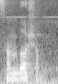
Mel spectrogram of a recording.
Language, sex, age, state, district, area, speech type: Malayalam, male, 18-30, Kerala, Idukki, rural, read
